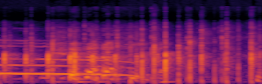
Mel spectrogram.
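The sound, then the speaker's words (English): A small group of show hosts claps for the audience in a loose, uneven burst of applause lasting a few seconds, fairly loud, with voices calling out over the start of it. “people in the show applaud for the audience.”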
